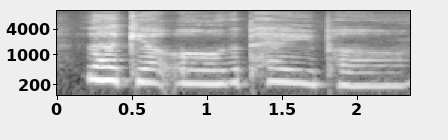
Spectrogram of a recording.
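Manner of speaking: hushed, very slow character voice, every word drawn out. Apologizing, the speaker repeats a line she saw someone say, in a Drusilla voice. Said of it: "I had to do the Drusilla voice".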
